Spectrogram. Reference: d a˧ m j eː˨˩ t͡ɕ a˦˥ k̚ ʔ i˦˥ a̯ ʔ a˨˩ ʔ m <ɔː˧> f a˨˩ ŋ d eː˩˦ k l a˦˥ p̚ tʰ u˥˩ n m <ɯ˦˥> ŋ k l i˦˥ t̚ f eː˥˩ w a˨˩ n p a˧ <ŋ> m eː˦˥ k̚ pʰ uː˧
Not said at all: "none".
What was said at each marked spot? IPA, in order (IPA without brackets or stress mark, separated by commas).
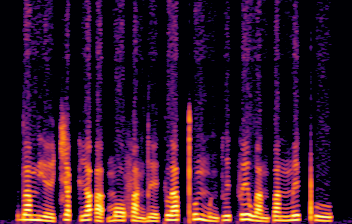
ɔː˧, ɯ˨˩, n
